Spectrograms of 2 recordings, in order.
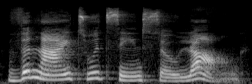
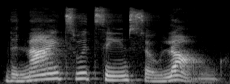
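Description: Both takes have the same delivery.

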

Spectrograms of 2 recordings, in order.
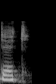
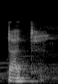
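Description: First: The vowel is an e sound. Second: The vowel is an open a sound. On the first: This is the local dialect form. "sondern det" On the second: This is the form used in other northern dialects. "Wir sagen nicht dat"

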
